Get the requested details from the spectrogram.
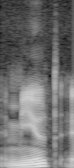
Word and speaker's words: Mude: Nosaltres pronunciem Mute, és una M-U-D-E. – Mm -hmm. – eh, hi ha qui ho pronuncia Mude, eh, nosaltres li diem Mute.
